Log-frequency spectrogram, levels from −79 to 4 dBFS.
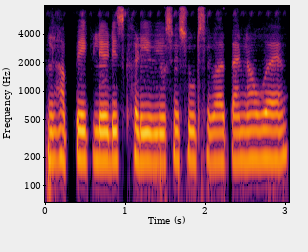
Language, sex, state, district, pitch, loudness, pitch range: Hindi, female, Haryana, Charkhi Dadri, 185 Hz, -15 LUFS, 180-190 Hz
